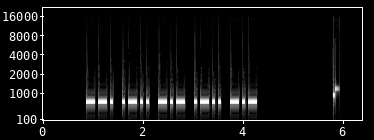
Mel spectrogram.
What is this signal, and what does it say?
Morse code, heard as a keyed tone, about 20 wpm, 700 Hz. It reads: GLKLK
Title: Code Groups - 5 Letters - 20wpm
